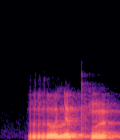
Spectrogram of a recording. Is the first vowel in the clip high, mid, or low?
mid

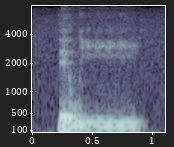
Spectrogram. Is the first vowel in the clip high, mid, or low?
mid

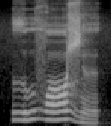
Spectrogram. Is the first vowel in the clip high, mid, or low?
high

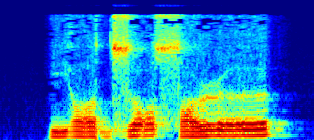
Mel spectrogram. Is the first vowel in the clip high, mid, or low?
mid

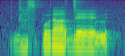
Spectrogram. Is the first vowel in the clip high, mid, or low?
low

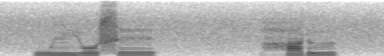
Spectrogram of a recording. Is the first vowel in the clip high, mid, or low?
high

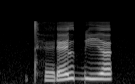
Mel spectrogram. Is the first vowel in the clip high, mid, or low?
mid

